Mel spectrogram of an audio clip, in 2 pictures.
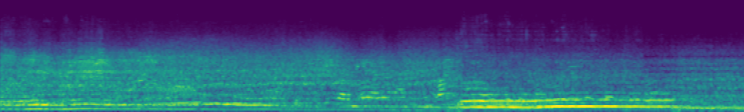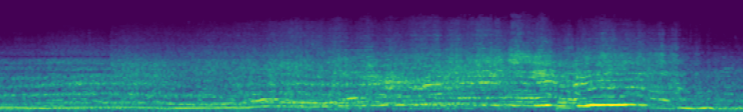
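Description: Tyres spray loose dirt as the buggies slide through a turn.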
